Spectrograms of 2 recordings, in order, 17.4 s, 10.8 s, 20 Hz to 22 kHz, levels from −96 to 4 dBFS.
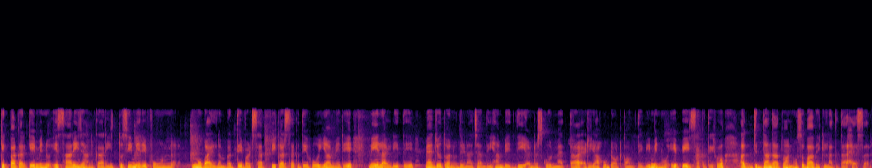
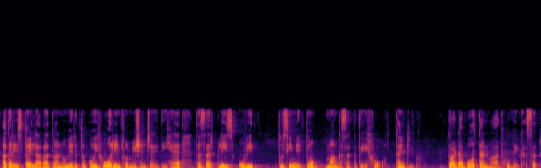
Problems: none marked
